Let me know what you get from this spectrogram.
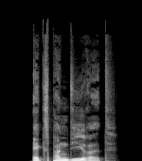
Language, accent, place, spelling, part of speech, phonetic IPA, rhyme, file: German, Germany, Berlin, expandieret, verb, [ɛkspanˈdiːʁət], -iːʁət, De-expandieret.ogg
- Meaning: second-person plural subjunctive I of expandieren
